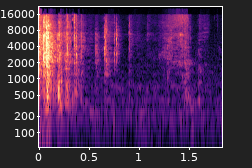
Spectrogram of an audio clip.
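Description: Signed comic book pulled from a plastic bag: a brief crisp crinkle and rustle of plastic at the start, then a few soft scattered crackles fading out, close and quiet.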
